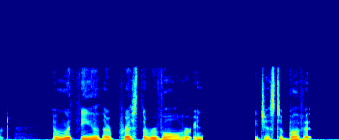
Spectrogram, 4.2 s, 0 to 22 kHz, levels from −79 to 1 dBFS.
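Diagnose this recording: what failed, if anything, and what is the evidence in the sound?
A digital wireless dropout at the radio link stage: the speech cuts to near silence from 2.52 to 3.19 s, a hole of about 0.67 s with a very short fade and no noise burst on either side. The receiver muted after losing too much data.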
